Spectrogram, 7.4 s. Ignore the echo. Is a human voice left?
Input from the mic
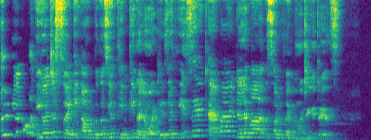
Yes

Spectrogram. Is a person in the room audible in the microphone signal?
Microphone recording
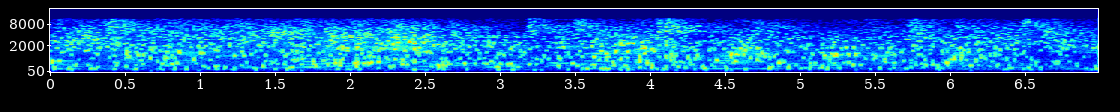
No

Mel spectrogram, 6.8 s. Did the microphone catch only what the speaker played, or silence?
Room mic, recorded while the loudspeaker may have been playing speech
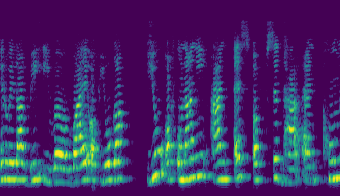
Yes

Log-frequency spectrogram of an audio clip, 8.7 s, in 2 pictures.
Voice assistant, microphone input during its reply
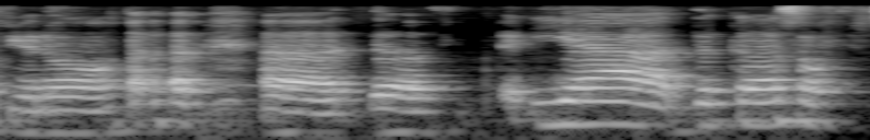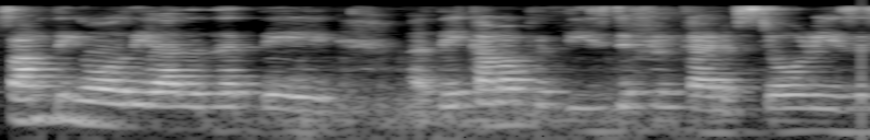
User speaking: No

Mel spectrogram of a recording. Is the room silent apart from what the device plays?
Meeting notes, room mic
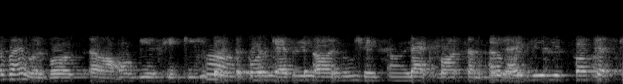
No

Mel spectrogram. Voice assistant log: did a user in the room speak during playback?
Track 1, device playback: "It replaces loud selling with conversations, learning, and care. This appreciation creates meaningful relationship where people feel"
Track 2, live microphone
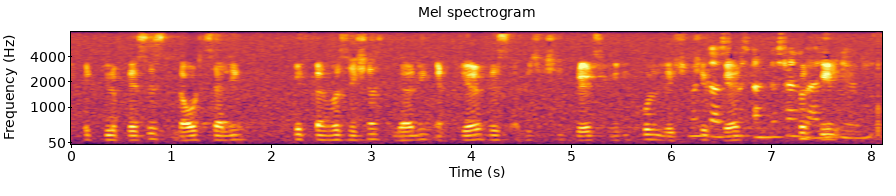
Yes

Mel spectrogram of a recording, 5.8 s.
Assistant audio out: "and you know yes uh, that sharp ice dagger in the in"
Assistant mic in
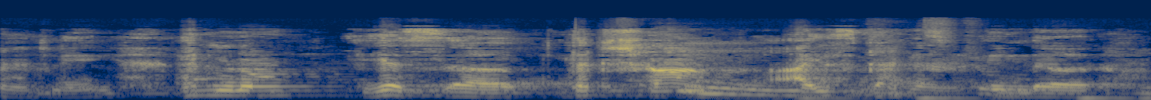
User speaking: Yes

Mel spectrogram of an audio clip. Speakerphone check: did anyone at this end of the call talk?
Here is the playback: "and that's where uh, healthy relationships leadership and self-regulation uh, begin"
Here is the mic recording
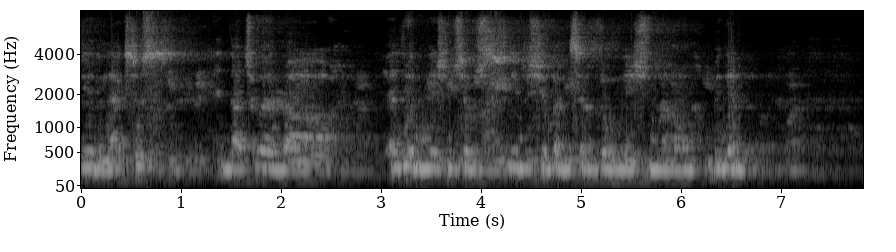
Yes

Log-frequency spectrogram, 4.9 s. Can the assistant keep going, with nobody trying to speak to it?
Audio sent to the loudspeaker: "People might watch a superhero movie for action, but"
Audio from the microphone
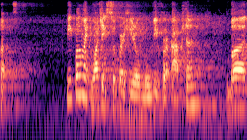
Yes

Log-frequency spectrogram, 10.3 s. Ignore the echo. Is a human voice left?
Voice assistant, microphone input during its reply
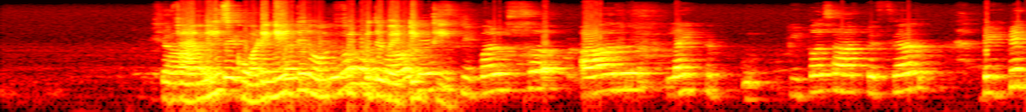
Yes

